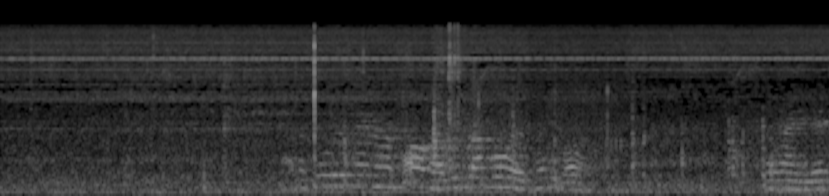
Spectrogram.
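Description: Steady high-pitched drone of insects, with a person's voice talking faintly from about three seconds in and two sharp clicks around the same time.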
